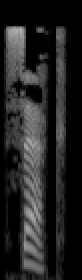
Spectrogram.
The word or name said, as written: seck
